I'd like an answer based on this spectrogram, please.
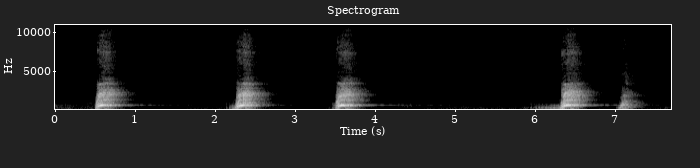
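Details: Female Border Collie puppy, 15 weeks old, barking at wolves and other animals on TV: five sharp single barks spaced one to two seconds apart, the last one shorter, with silence between.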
